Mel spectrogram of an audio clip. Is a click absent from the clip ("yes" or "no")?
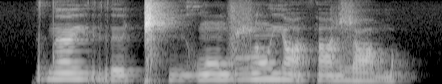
no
